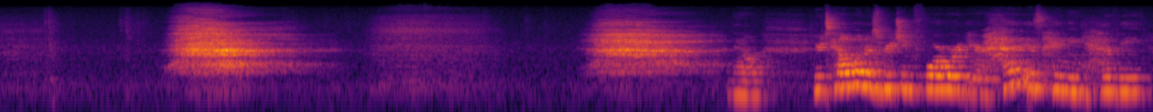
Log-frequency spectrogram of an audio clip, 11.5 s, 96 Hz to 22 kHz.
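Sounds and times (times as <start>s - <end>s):
cleansing breaths in through the nose and out through the mouth during yoga: 1.6s - 5.2s, 5.8s - 8.2s
speech: 7.4s - 11.5s.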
